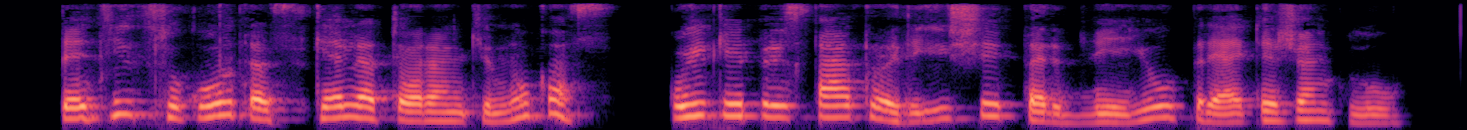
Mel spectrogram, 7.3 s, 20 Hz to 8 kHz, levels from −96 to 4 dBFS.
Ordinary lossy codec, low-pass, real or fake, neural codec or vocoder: MP3, 48 kbps; 7.2 kHz; fake; codec, 44.1 kHz, 2.6 kbps, SNAC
